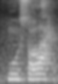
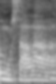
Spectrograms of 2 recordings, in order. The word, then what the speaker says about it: musala: tidak baku Contohnya kayak kita tahu nih musholah kan biasanya generasi sekarang nyebutnya Mushola Iya kan Iya nah yang betul itu musala salah betul menjadi Baduy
